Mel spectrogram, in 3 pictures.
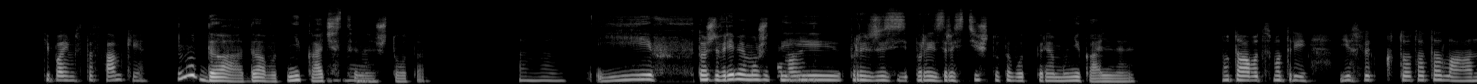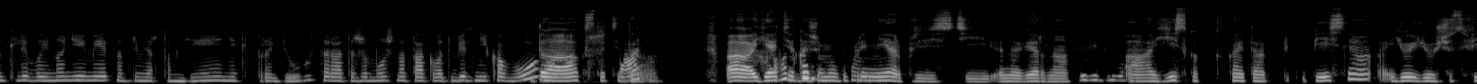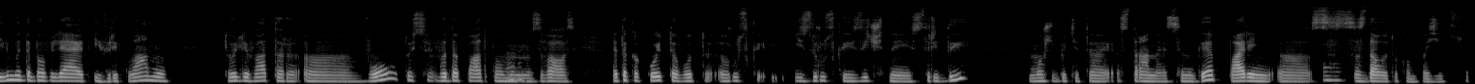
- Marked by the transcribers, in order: "Инстасамки" said as "Имстасамки"; tapping; other background noise; unintelligible speech
- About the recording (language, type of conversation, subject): Russian, podcast, Насколько сильно соцсети формируют новый музыкальный вкус?
- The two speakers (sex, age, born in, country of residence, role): female, 40-44, Russia, United States, guest; female, 40-44, Ukraine, Mexico, host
